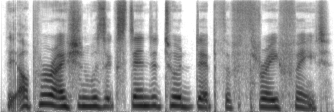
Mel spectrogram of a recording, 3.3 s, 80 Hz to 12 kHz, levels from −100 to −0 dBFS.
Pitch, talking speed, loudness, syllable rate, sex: 200 Hz, 180 wpm, -19 LUFS, 4.7 syllables/s, female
